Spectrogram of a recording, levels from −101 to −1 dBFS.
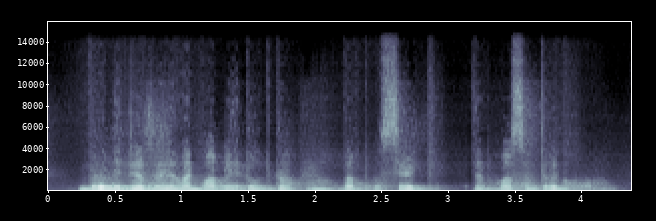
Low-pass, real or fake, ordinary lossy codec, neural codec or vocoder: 14.4 kHz; fake; none; codec, 44.1 kHz, 0.9 kbps, DAC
